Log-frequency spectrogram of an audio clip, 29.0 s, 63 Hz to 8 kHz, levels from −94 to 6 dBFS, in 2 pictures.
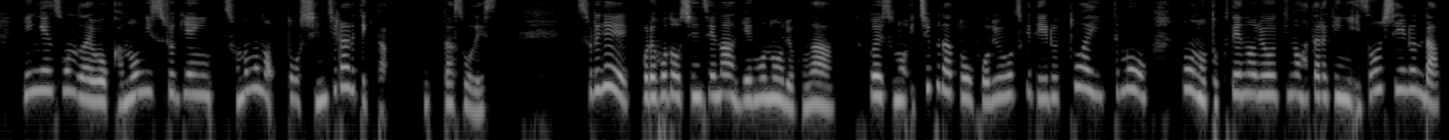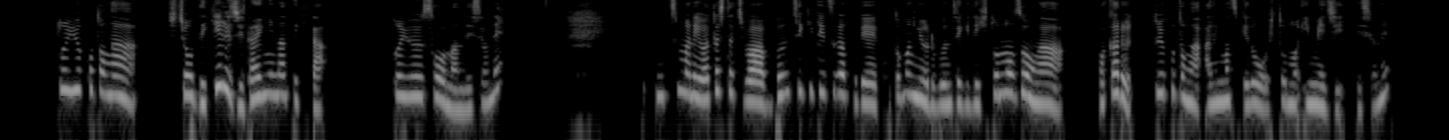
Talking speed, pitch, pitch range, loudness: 345 characters per minute, 280 Hz, 230-315 Hz, -42 LUFS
